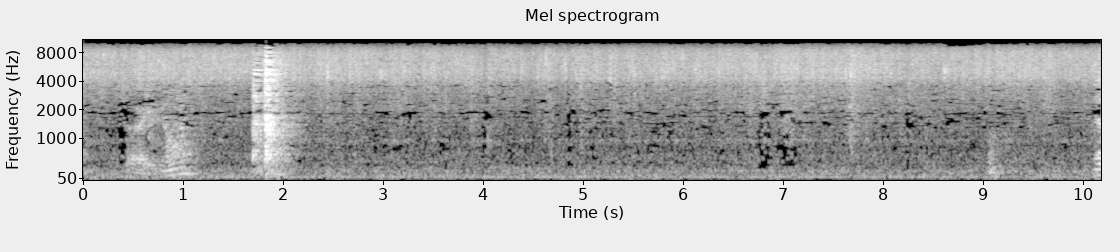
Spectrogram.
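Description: Lamb chops sizzle in a pan preheated over medium heat, a steady, close frying hiss with a brief louder clatter early on.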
